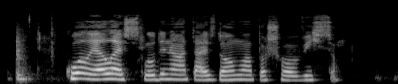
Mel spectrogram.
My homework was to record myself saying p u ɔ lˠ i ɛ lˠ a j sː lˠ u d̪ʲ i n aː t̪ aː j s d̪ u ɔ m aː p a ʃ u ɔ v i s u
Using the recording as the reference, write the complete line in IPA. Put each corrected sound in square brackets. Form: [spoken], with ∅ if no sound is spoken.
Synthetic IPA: [k] u ɔ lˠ i ɛ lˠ a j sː lˠ u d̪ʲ i n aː t̪ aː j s d̪ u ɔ m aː p a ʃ u ɔ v i s u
